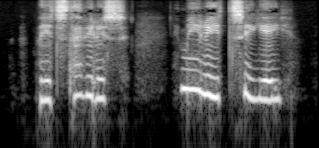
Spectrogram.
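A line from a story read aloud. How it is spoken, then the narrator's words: Barely audible explanation. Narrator (Russian): еле слышно объяснила она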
